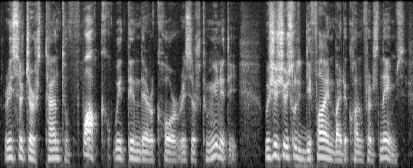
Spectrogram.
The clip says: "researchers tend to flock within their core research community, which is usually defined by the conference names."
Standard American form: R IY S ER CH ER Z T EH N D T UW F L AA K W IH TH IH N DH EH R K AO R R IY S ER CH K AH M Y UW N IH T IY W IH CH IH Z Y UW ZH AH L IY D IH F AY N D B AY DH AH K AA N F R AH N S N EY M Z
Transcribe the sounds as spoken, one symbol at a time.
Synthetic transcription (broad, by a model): R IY S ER CH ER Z T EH N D T UW F AA K W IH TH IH N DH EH R K AO R R IY S ER CH K AH M Y UW N IH T IY W IH CH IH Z Y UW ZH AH L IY D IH F AY N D B AY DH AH K AA N F R AH N S N EY M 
